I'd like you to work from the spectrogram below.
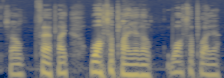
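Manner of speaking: ordinary talk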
